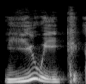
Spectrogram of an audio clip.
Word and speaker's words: Ueeck: To that point, as the conversation veered toward the inevitable town gossip of Mary missing, the farmer named Elmo Ueek, and it's a weird name, literally Elmo, and his last name is spelled U-E-E-C-K.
